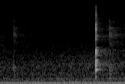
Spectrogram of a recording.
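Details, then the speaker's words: 1961 Ford F100 Unibody straight-six out of the truck, crank turned slowly by hand: one sharp pop in near silence, first suspected from a main bearing, then thought to be number six cylinder, damaged by a screw; popping noise. "I'm gonna start turning or see if we can hear it there was just popped again almost seems like it's coming from right here in the one of these uh main bearings see"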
